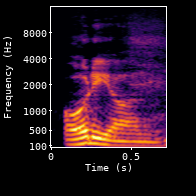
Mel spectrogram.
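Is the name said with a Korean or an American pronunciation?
Korean. The name is said with a Korean pronunciation.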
